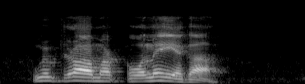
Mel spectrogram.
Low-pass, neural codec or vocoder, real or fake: 9.9 kHz; codec, 24 kHz, 0.9 kbps, WavTokenizer, small release; fake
